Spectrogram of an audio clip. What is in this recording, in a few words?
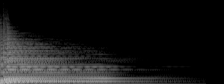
Gb Major Gb down; Gb strummed; JGuitar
